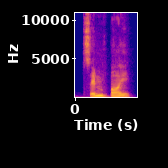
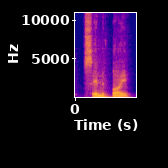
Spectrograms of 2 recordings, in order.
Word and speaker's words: senpai: So senpai, not senpai, is again really a process of assimilation. It's is simply articulated more similarly to P than N is. So in order to make it easier to pronounce, it moves into a slightly different position.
